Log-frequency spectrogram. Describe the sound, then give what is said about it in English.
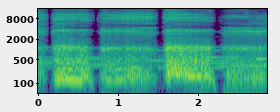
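A person imitates a leopard's sawing call with four harsh, rasping breaths in a steady back-and-forth rhythm, each stroke loud and gravelly with a brief pause between. “You know, a leopard call is called sawing, and it is truly like a sawing. So we heard this call, and I can imitate this.”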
